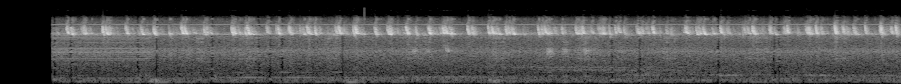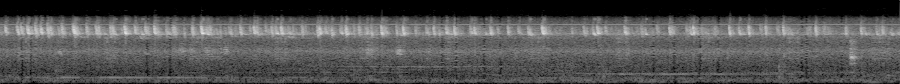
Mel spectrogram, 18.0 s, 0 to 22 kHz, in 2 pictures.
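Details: Common pipistrelle maternity colony returning to its roost in the morning on 21 May, recorded with an AudioMoth and slowed tenfold: a dense, unbroken stream of rapid high chirping pulses from many bats, overlapping continuously.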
